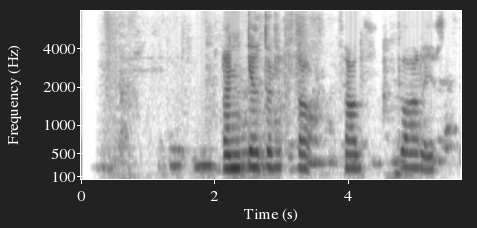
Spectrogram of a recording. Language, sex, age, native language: Icelandic, male, 6, Icelandic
